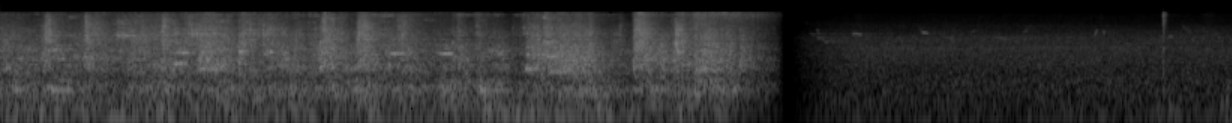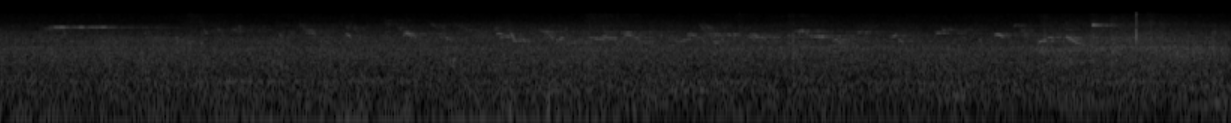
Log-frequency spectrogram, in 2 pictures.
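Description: A train passing close by at a station, its wheels clattering over rail joints in a loud run of knocks. About five seconds in, the sound cuts off abruptly to a quiet outdoor background with a few faint high chirps.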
